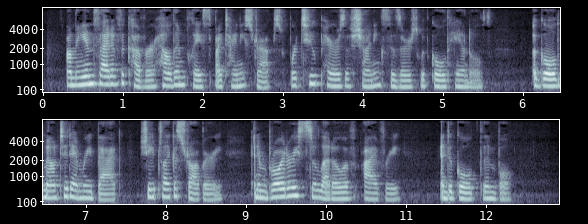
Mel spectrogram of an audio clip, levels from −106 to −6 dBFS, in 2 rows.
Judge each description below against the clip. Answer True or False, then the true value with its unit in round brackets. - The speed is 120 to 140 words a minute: False (180 wpm)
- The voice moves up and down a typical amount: True (3.7 semitones)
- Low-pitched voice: False (195 Hz)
